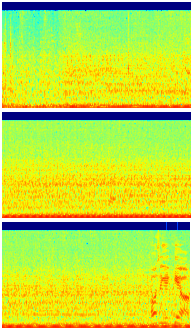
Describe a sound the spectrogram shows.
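A vehicle engine rumbles steadily from close by.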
